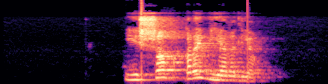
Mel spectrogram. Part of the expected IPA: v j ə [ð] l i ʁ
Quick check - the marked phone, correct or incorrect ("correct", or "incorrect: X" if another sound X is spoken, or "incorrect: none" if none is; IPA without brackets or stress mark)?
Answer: incorrect: ʁ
